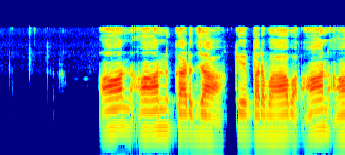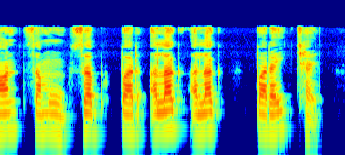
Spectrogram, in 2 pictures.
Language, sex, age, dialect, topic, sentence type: Magahi, male, 18-24, Western, banking, statement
